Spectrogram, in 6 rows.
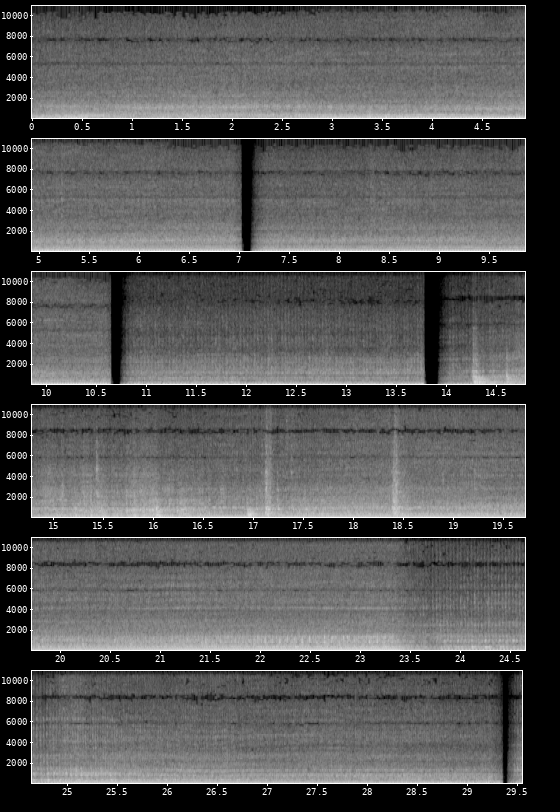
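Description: Diesel engines of heavy construction machines running steadily: first a Komatsu GD405A-2 motor grader, then a JCB backhoe loader working soil with its loader bucket, with a few light knocks. The sound breaks off abruptly several times between clips.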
